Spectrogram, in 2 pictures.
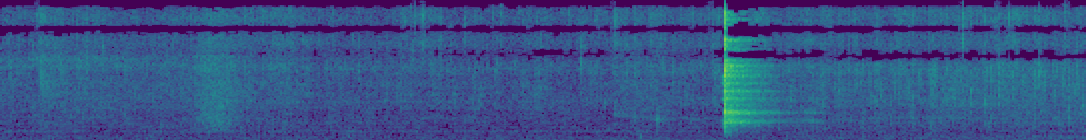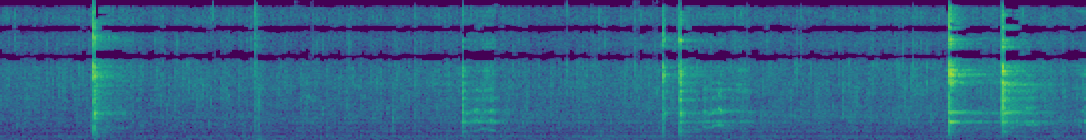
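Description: Raw chicken pieces being tipped into a pot of potatoes cooking in curry paste and oil, with a faint, steady sizzle. Four sharp knocks on the pot break in, the first about a third of the way through and the loudest.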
